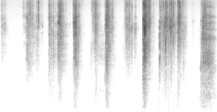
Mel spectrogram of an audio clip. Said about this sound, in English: One second, just trying to open this bottle. Can I help? I got it. Jeez.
